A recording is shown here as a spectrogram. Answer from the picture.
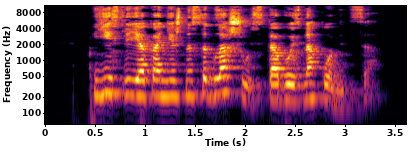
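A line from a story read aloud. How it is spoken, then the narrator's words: Grumbling. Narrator (Russian): пробурчала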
